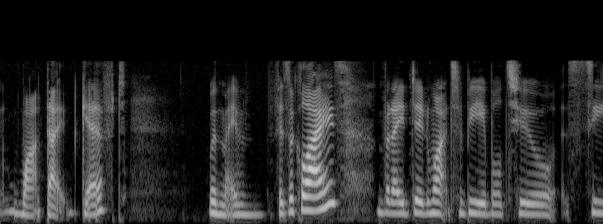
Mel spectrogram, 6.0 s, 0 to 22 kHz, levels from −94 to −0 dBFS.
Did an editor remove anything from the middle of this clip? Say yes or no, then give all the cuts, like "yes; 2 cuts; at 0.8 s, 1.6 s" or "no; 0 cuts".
no; 0 cuts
